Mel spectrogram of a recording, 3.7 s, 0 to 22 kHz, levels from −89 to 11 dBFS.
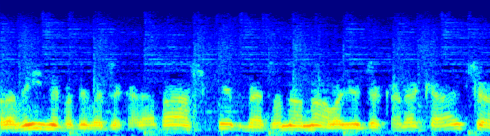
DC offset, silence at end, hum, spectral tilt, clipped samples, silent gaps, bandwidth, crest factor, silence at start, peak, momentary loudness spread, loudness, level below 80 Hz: under 0.1%; 0 s; none; -7 dB/octave; under 0.1%; none; 12 kHz; 14 dB; 0 s; -8 dBFS; 8 LU; -24 LUFS; -58 dBFS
